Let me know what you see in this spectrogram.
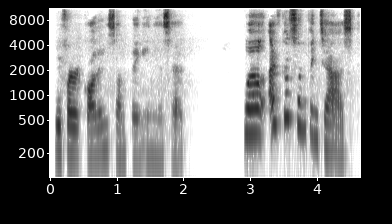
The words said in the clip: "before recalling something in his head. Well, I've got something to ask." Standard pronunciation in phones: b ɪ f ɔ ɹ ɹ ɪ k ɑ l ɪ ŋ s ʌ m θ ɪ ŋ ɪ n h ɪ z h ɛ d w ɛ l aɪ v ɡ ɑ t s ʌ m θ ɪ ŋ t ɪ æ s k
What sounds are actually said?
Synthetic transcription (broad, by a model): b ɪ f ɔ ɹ ɹ k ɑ l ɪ ŋ s ʌ m θ ɪ ŋ ɪ n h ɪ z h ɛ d w ɛ l aɪ v ɡ ɑ t s ʌ m θ ɪ ŋ t ɪ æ s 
